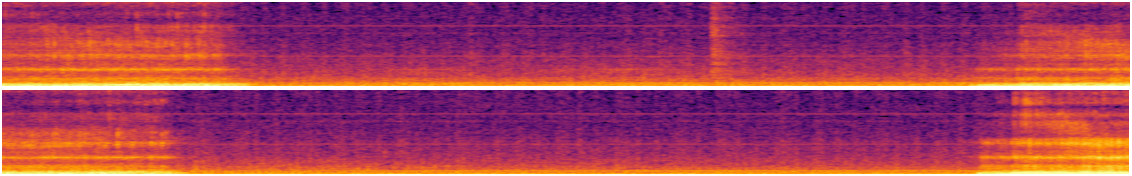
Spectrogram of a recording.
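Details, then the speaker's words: Female Labrador dog sleeping: loud, deep, rumbling snores roughly every five seconds with quiet pauses between them; snoring. "There's a snoring girl. Your big snores."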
